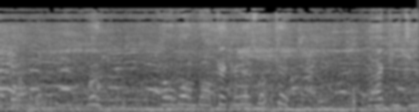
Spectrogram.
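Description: A man talking steadily into a microphone, over background crowd chatter and music.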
